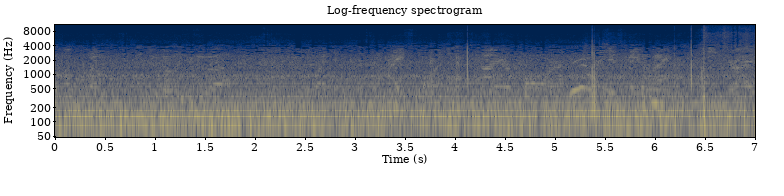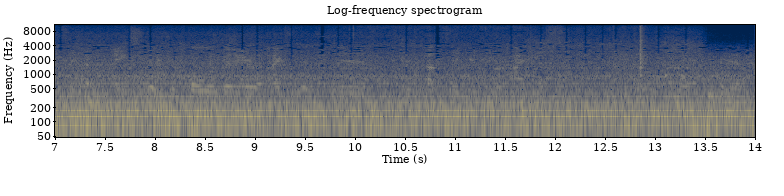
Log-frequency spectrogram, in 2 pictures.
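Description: Steady low rumble of a moving Greyhound coach's engine and road noise, heard inside the passenger cabin. Faint voices of other passengers come through now and then.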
